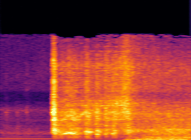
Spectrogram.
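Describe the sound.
A car engine cuts in suddenly while driving around Eskinobitich, a Mi'kmaq community in northeast New Brunswick. The engine runs at a mid-pitched hum, then a deeper rumble swells and holds.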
